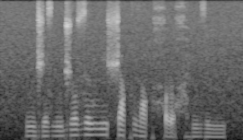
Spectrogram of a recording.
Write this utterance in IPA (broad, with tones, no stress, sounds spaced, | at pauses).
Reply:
n d͡ʒ e˨ z n d͡ʒ o˦ z ɯ˦ β i˦ ʃ i˦ q ð ɔ˨ q χ ṵ˦˨ χ i̤˨ n z i˨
